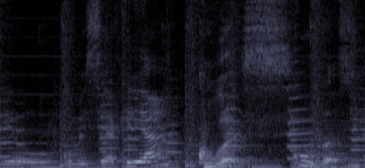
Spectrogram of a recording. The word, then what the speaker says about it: Kuvasz: Cuvas. Isso. É um pastor húngaro. Esse é a pronúncia correta. É, na verdade, no singular é Cuvas, no plural é Cuvasok.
